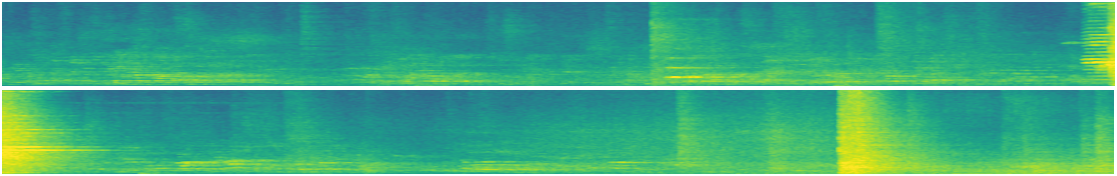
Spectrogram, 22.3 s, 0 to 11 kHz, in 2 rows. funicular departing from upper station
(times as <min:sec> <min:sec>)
0:15.1 0:22.2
